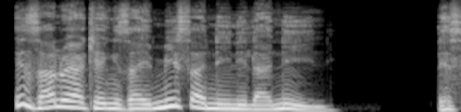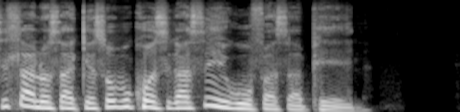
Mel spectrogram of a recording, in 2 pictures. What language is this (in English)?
North Ndebele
